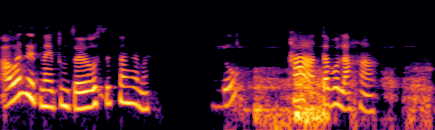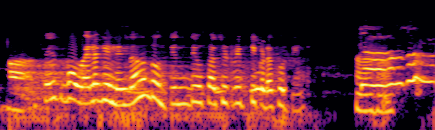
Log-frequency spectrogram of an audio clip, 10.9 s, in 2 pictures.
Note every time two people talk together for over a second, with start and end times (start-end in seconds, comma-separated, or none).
none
